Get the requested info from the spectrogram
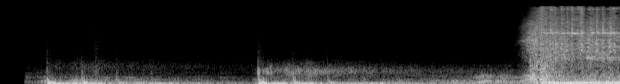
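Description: Cinematic intro sound effects: two deep booming hits about two seconds apart, each trailing off in a low rumble, then a loud crashing, shattering burst from about five seconds in.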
